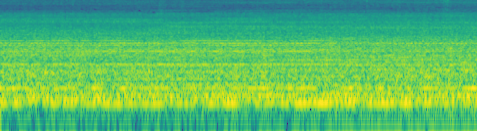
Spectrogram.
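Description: A metal lathe spins with a steady whirring hum.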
